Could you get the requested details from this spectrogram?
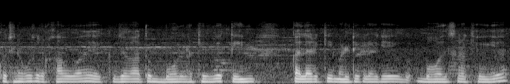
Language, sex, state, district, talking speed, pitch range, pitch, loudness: Hindi, male, Haryana, Charkhi Dadri, 225 wpm, 120-130 Hz, 125 Hz, -16 LUFS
